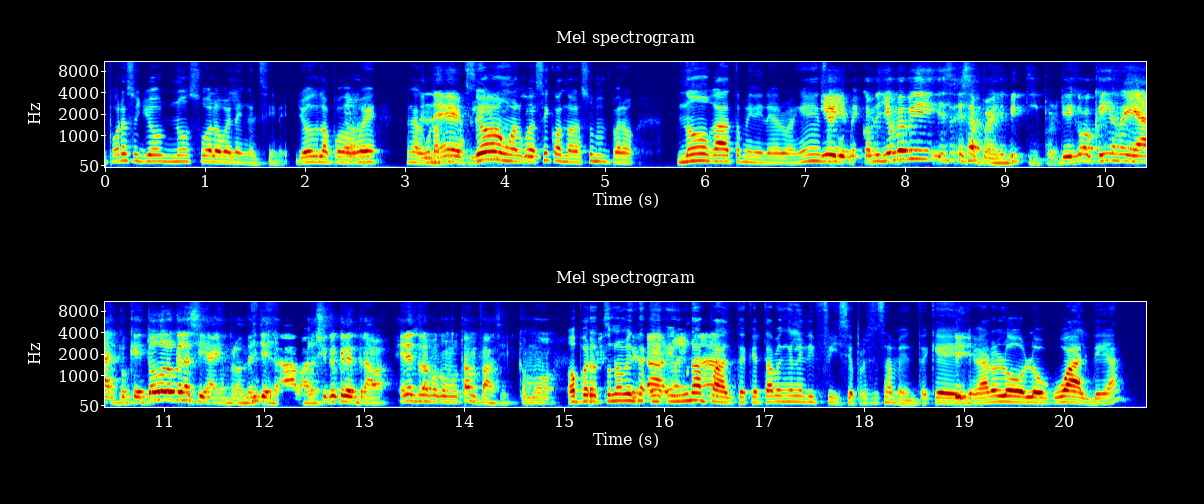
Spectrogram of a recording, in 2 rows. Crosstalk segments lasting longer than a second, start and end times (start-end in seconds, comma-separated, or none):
2.4-4.4, 15.1-16.6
